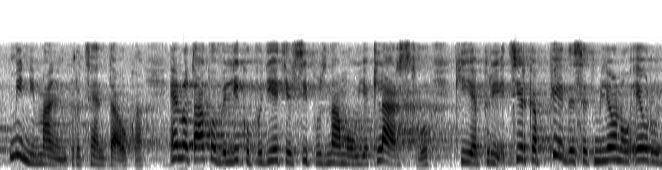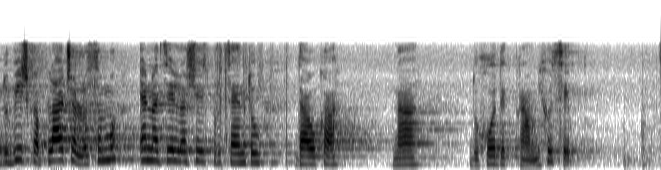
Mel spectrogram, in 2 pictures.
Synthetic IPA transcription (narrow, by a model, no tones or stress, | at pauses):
minimalnpɾɔt̪sɛnd̪̚d̪awka | ɛːnɔt̪aːkɔʋɛlikɔpɔd̪jeːt̪jɛwsipɔznaːmɔwjɛklaɾst̪ʋu | kijɛpɾisiɾkapeːt̪̚d̪ɛsɛt̪miljoːnɔwʔewɾɔwd̪ɔbit͡ʃkaplaːt͡ʃalɔsamoɛːnat̪seːlaʃeːst̪pɾɔt̪sɛnt̪ɔwd̪awkana | d̪ɔxoːd̪ɛkpɾa̰ːwnixɔsḛp̚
